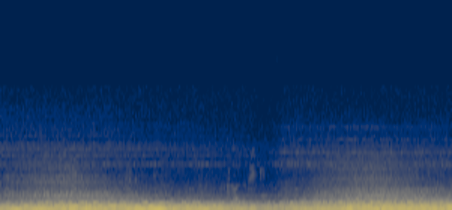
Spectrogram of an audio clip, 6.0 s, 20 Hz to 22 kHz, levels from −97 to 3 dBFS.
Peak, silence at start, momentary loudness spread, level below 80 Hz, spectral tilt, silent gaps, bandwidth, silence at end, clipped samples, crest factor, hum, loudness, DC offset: -12 dBFS; 0 s; 7 LU; -40 dBFS; -11 dB/octave; none; 5.2 kHz; 0 s; under 0.1%; 14 dB; none; -26 LUFS; under 0.1%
